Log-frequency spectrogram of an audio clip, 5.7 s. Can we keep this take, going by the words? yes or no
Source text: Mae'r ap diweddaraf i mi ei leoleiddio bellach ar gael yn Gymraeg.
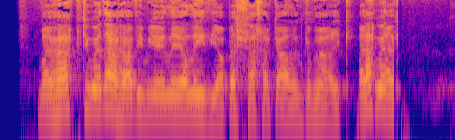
no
